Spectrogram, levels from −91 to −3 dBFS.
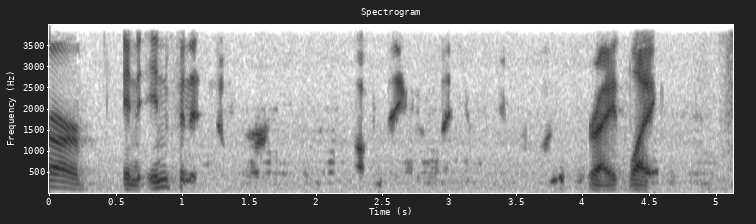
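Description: Speech suppressed in double talk first appears from 1.0 to 1.67 s. The talker's level sinks by roughly 25 dB, likely because an echo canceller, unable to tell the talker apart from loudspeaker echo while both sides spoke, pulled everything down. Right after, from 1.66 to 2.24 s, the other side's voice leaks through faintly, about 25 dB under the speech. This is residual echo the canceller likely failed to remove.

The suppression returns from 2.27 to 3.86 s, again dropping as much as about 25 dB. Inside it, short leaked scraps of the far voice surface at 2.45 to 2.51 s and 2.82 to 2.92 s. A louder leak, only about 15 dB down, follows at 3.86 to 4.01 s. A brief, shallower dip of about 15 dB hits 4.49 to 4.63 s, and a last, very faint leak runs from 4.67 to 4.96 s. Throughout, the audio has no content above 4 kHz, which fits a narrowband call codec such as G.711.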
